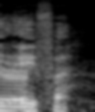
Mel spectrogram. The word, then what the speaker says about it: Aoife: That'd be Aoife. – Aoife? – Yeah. – Okay. Spelled A-O-I-F-E. – Well, E-O-I-F-E, but it's pronounced Aoife. – Okay. Well, her name is spelled A-O-I-F-E.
